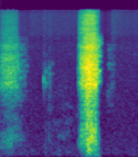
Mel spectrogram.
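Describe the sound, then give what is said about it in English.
A sharp inhaled breath leads into a single loud, explosive sneeze, followed by a brief faint sniff; no one speaks. “I have a slight sniffle.”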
